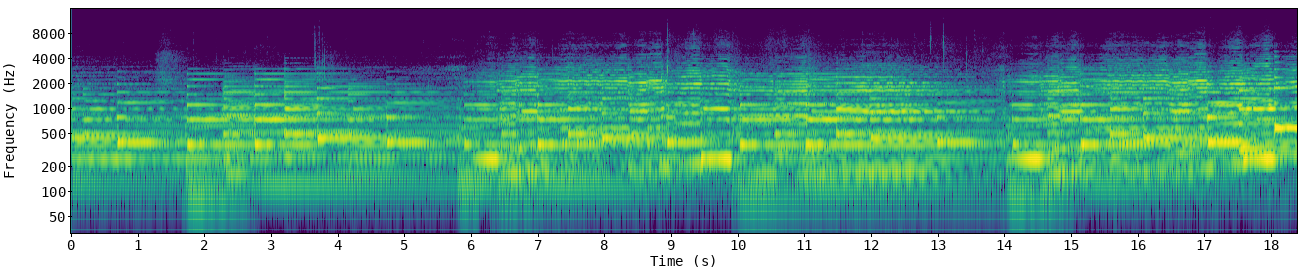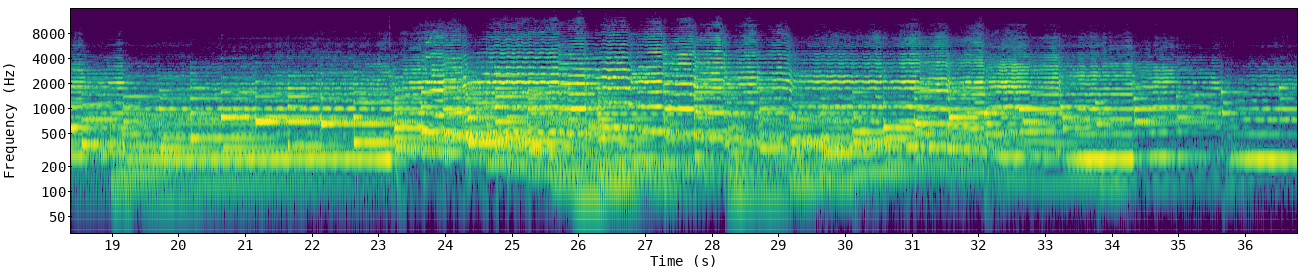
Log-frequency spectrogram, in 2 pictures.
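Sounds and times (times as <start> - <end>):
cello: 0.0 - 36.7
piano: 0.0 - 36.7.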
